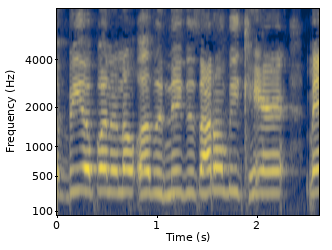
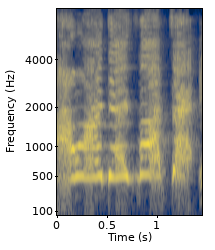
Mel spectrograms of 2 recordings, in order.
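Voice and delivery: put-on bratty kid voice; 13 semitones higher, 4 dB louder than usual. Child voiced in store story.

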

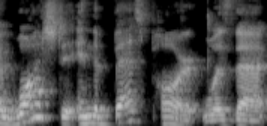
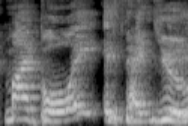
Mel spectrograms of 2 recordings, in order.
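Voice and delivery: higher, put-on Long Island mom voice; imitated Long Island mother; 6 semitones higher than usual. Mother mistakes caller for her boy, Long Island accent. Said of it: "She's like".

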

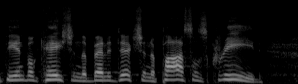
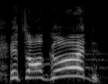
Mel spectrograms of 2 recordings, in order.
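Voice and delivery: raised, bright declaration easing off; proclaiming forgiveness; 5 semitones higher, 4 dB louder than usual. Shown as a demonstration. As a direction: announce the good news warmly. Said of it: "I come to you and I say".

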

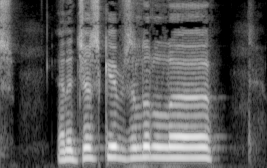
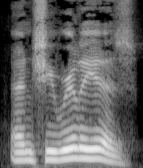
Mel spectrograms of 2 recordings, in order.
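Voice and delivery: ordinary talk

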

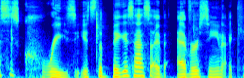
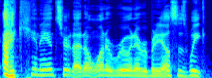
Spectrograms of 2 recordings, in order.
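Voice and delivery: high, pleading imitation of a tearful refusal; put-on distressed whine, no real sobs; mock crying; 6 semitones higher than usual. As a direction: imitate someone upset, pitched up. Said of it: "crying 'cause she's like".

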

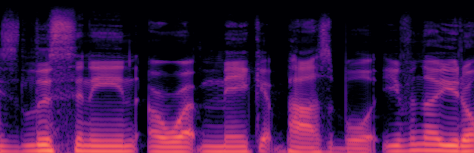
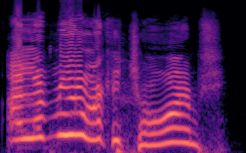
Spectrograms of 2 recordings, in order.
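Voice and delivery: much higher, loud mock Irish leprechaun; leprechaun Irish accent; 7 dB louder than usual. Host voicing the Lucky Charms leprechaun, mock Irish accent. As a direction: ham up the cereal-box Irish. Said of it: "this is how this man sounds on the cover".

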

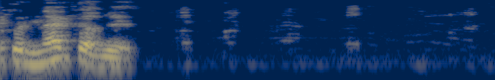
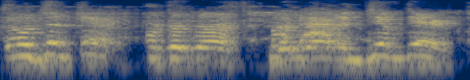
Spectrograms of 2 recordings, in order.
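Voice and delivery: excited; 6 semitones higher than usual. Real, not acted. Excited recognition of wrestler.

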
